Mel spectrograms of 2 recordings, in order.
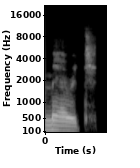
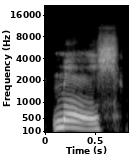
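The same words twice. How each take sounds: First: The word ends with the usual "-age" sound. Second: The word ends with an "-ish" sound. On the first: "Not marriage" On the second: "I S H"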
